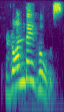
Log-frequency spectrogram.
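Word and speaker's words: rendezvous: इसको कैसे प्रोनाउंस करोगे आप? What is this called? रॉन्डेवूज।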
